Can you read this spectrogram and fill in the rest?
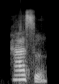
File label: "hassle", Indian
